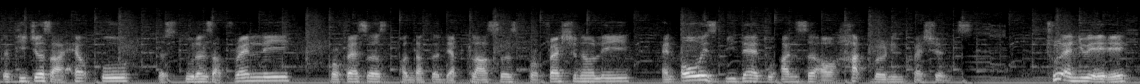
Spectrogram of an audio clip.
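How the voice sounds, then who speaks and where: A young man from Malaysia in his twenties, a university student giving an upbeat, recited video testimonial. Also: mid-range voice. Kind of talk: scripted video message.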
